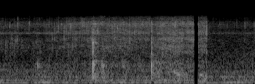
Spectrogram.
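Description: Food frying in oil in a pan gives a steady, dense sizzle, with a few soft stirring scrapes and one brief dropout near the end; no voices.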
